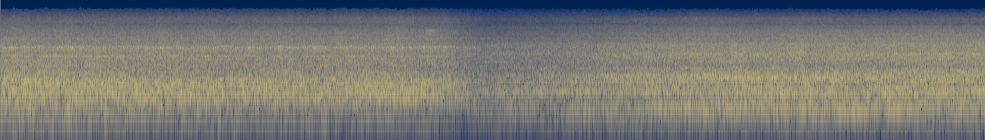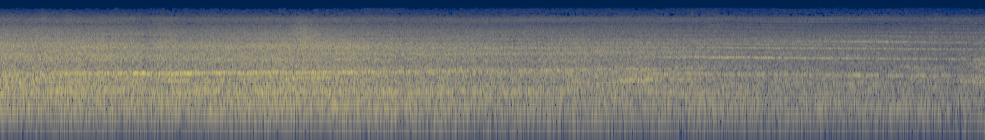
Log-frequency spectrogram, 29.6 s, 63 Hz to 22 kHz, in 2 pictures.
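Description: A Class 390 Pendolino electric train running past, which cuts off suddenly about seven seconds in. It is followed by a Northern passenger multiple-unit moving along the platform, its steady whine rising slightly midway and then gradually fading.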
